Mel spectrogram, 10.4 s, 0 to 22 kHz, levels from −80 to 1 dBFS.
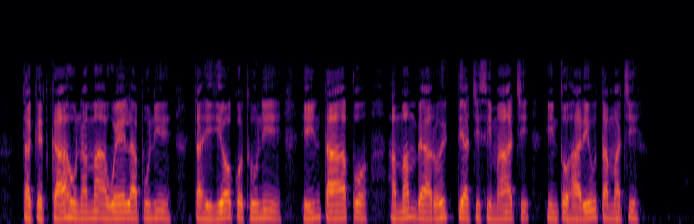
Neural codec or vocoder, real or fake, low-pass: none; real; 7.2 kHz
